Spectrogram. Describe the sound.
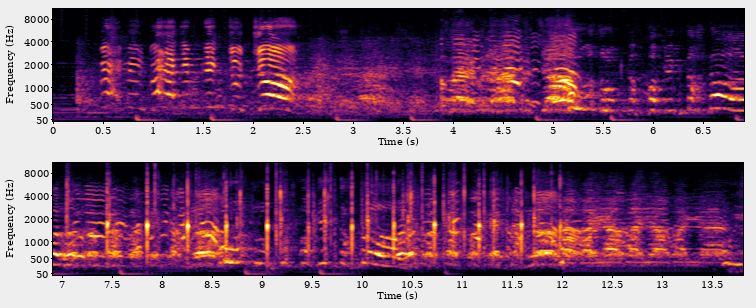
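Hundreds of protesters in Amman, Jordan, chant loudly and rhythmically on a Friday against a memorandum of understanding signed by Jordan, Israel and the United Arab Emirates, many voices shouting in unison over steady low drumbeats, with scattered claps and sharp clicks cutting through the din.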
